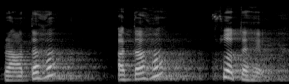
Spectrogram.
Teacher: इसका उच्चारण कंठ से होता है। कहाँ से होता है? गले से होता है। इसे बोलते समय हा की आवाज़ आती है और इसका चिन्ह होता है दो बिंदियाँ।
